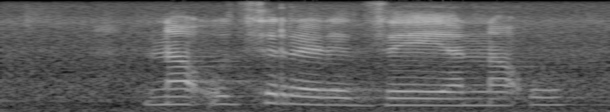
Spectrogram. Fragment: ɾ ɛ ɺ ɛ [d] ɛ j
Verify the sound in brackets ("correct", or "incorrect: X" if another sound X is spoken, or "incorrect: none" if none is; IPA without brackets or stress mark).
incorrect: d͡z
